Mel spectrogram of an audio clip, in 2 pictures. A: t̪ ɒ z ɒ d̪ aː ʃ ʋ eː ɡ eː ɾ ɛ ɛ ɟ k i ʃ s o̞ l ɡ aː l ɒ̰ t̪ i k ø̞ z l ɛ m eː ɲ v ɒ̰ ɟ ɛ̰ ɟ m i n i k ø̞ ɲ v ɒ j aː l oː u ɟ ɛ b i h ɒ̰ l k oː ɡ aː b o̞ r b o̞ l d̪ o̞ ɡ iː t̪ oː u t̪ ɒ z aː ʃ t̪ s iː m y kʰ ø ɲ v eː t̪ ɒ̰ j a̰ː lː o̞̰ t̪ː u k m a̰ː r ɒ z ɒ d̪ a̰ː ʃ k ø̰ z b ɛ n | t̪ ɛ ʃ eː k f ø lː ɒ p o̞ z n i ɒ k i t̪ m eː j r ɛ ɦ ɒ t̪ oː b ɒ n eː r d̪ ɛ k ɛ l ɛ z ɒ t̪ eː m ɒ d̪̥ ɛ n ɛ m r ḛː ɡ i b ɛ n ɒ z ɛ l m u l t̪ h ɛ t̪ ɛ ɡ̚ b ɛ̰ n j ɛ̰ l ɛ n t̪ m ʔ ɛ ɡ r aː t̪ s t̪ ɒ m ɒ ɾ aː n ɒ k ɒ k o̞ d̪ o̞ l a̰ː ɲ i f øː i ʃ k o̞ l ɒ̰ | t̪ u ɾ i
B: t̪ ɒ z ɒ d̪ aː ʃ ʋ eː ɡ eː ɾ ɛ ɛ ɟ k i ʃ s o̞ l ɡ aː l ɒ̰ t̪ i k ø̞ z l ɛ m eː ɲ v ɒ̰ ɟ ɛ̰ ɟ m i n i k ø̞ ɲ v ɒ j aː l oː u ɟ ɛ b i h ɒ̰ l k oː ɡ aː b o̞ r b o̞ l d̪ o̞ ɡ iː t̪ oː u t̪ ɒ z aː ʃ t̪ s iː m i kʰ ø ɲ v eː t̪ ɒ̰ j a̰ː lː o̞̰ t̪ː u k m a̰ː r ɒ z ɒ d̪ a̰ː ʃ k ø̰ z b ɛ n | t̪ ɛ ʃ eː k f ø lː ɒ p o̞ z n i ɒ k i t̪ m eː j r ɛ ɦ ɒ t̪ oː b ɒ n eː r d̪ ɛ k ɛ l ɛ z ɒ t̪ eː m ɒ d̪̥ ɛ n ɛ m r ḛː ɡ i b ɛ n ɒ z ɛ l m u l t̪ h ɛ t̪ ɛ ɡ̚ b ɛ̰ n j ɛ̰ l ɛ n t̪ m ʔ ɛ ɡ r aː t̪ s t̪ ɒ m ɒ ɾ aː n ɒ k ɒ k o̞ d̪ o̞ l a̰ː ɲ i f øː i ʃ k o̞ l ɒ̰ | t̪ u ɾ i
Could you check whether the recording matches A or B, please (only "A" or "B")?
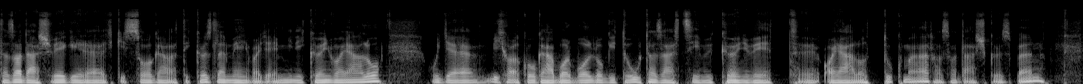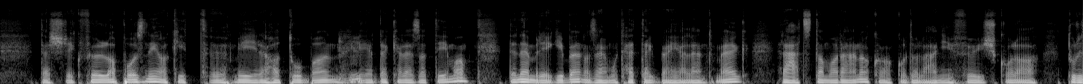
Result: A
